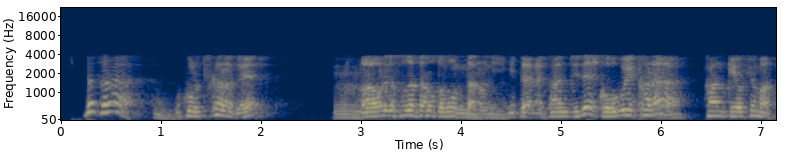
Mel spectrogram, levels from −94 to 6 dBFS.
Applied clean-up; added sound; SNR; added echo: neural mask model DeepFilterNet 3.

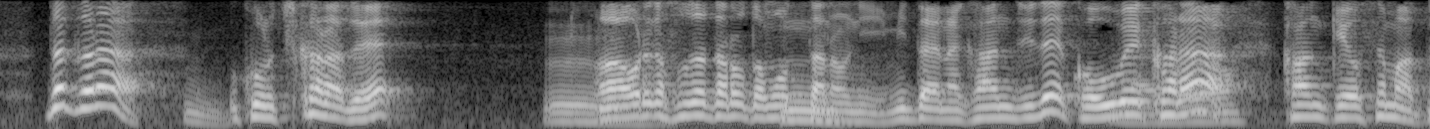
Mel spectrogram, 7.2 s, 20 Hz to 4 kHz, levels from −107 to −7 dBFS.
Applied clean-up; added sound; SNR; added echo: none; none; none; none.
